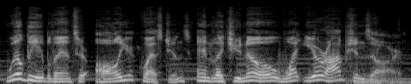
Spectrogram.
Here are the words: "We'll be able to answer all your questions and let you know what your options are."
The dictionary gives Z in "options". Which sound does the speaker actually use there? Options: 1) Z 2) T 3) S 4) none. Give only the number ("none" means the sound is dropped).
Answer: 1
